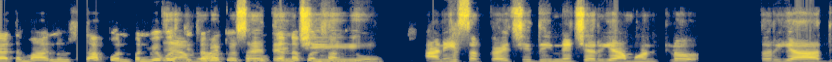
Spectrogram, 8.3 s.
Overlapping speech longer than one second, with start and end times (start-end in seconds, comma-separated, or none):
1.6-3.7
